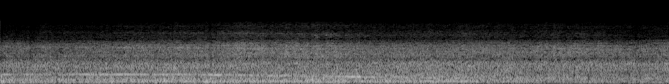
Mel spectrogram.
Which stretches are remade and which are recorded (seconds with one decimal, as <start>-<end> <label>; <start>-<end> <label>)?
0.0-6.1 remade; 6.1-6.7 recorded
